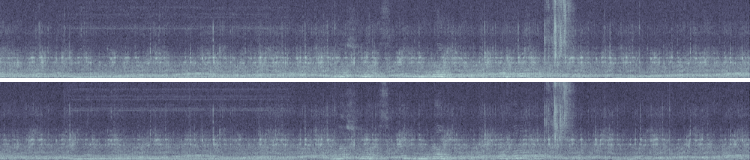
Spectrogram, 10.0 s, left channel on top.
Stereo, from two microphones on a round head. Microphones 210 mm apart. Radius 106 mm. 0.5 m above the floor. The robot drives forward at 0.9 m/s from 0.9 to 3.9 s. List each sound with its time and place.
4.4 s a woman speaking: 50° right (ahead or behind), 7.5 m
7.3 s crumpling: 5° right (ahead or behind), 7 m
